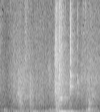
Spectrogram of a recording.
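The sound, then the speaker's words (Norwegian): A courtroom door opens with a soft mechanical clunk and a brief rushing sweep as the judge comes in through it into a very small courtroom, followed by a quieter rattle, with a low background hum and no one talking. “Dommeren kommer inn døren.”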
